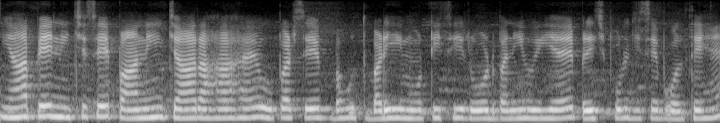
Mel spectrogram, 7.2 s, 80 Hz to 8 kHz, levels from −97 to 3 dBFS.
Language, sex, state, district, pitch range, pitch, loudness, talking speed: Hindi, female, Chandigarh, Chandigarh, 200-220 Hz, 210 Hz, -17 LUFS, 190 wpm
